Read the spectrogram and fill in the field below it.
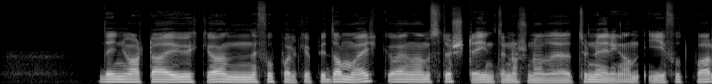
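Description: No technical faults can be heard anywhere in the recording.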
